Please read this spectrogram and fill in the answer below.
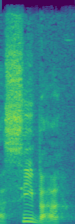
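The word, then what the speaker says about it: Seba: scholars think is related that has just a different s sound uh siba doug explains that sheba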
